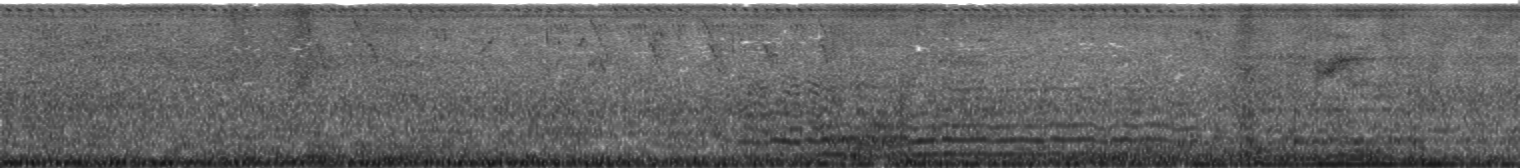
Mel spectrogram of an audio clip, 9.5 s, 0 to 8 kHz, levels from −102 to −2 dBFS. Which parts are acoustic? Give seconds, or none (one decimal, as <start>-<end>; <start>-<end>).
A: 0.0-5.2; 5.7-7.6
